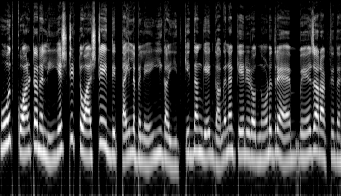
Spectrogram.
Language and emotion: Kannada, sad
